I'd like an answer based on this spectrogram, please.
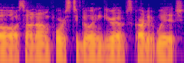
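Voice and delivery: ordinary delivery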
